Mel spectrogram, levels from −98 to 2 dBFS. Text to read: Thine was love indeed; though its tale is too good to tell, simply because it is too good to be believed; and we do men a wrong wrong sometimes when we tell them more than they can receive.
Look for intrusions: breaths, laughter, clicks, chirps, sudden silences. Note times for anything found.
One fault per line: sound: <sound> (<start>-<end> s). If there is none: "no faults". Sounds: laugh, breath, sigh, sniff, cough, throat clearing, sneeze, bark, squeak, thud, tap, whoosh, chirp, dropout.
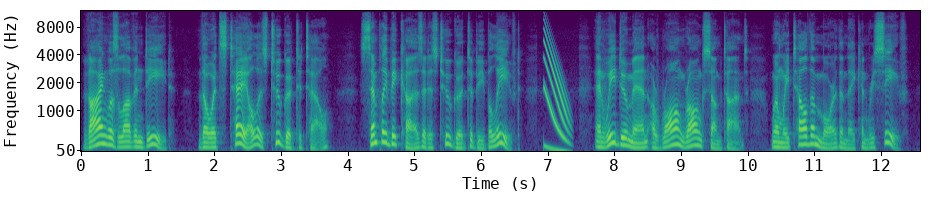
sound: chirp (6.9-7.4 s)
